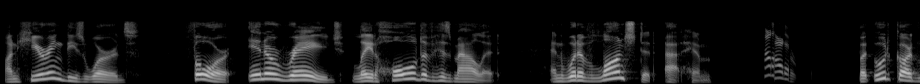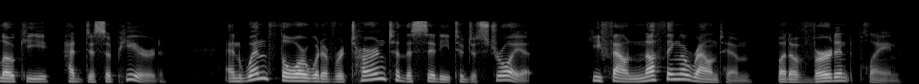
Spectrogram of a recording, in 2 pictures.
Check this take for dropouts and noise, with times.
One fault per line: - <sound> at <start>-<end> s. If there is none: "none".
- chirp at 7.6-8.0 s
